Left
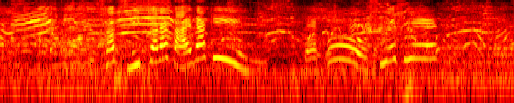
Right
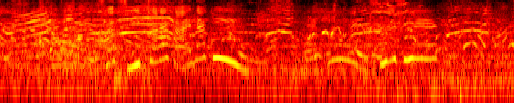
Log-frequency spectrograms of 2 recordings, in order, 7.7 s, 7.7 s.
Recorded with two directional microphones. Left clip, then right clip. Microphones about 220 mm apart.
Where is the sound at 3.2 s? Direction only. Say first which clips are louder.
Left 1 dB; 45° left (ahead or behind).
